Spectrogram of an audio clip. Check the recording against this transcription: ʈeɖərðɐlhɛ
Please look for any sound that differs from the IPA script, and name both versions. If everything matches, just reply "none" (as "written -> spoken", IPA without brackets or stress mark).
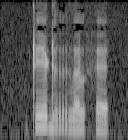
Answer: none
